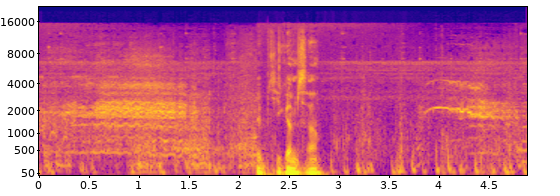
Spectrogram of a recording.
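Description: A small, nervous chestnut horse lets out a loud whinny in the middle, with hooves clip-clopping around it, while people talk in French nearby before and after.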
